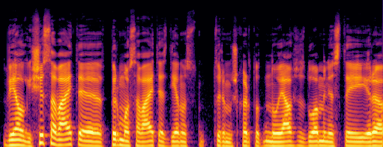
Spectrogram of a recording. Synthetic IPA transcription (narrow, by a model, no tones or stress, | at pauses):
ʋʲeːlˠɡʲɪʃʲɪsɐʋɐɪt̪ʲeːpʲɪɾmoːssɐʋɐɪt̪ʲeːsd̪ʲiɛnoːst̪ʊɾʲɪmɪʃkɐrt̪oːnɐʊjɛʊsʲʊsd̪uɔmʲɛnʲɪst̪ɐɪiːɾɐ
